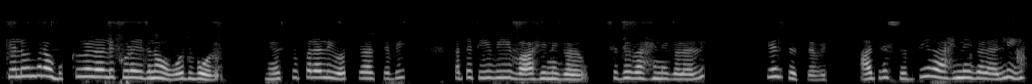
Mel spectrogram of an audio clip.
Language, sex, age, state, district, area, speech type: Kannada, female, 18-30, Karnataka, Chikkamagaluru, rural, spontaneous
